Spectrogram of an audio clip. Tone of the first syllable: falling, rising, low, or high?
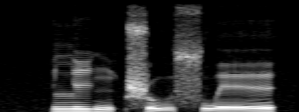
falling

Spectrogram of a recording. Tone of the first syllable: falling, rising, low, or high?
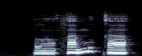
low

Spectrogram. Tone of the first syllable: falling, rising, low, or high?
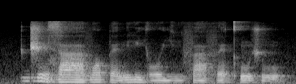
falling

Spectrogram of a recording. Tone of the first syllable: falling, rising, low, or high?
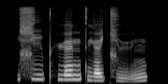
high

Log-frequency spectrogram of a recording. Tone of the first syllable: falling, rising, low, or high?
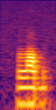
low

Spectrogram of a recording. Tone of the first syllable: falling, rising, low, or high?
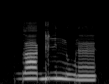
high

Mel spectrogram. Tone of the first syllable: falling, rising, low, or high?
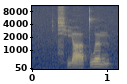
low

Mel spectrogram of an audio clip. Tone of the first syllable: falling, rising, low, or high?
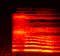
falling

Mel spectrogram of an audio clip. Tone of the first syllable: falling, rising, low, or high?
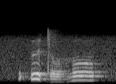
falling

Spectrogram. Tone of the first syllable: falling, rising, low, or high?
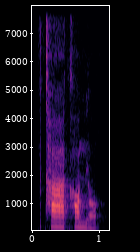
high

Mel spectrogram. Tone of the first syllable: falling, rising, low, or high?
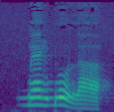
high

